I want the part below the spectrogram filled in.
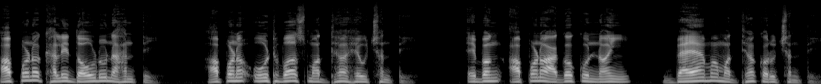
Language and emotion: Odia, neutral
